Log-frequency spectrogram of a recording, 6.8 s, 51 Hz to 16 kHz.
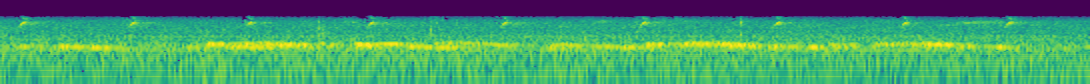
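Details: Several spotted doves in a Brooklyn Park backyard, being fed by a neighbour on 6 November 2016, utter steady low mellow cooing phrases in overlapping runs, with faint high chirps from other small birds behind.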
